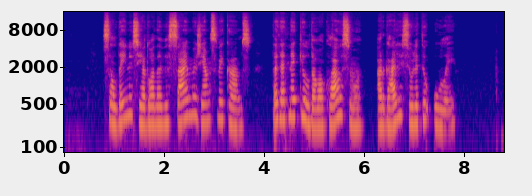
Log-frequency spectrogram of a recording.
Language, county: Lithuanian, Kaunas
